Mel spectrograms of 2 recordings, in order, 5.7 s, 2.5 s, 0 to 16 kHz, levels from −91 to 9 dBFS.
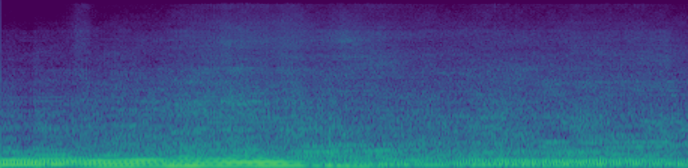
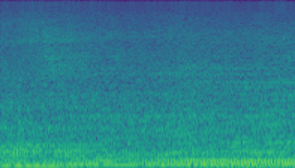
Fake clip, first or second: first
